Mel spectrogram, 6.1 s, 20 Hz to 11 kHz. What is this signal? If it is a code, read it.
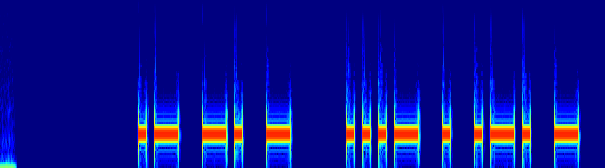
Morse code, heard as a keyed tone, about 15 wpm, 700 Hz. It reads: ANT VERT
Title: Practice QSO - Exchange 2 - Info - 15wpm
